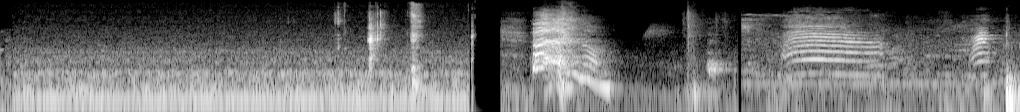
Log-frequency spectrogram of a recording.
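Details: Domestic cat meowing indoors: a short falling cry, then a long, even, tonal meow lasting over a second, with a few sharp knocks and a hum before it and a person's voice nearby.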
